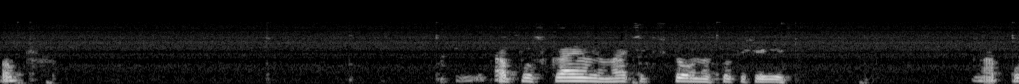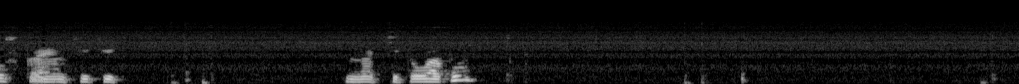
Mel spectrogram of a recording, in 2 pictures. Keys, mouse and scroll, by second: 0.0 click, 0.4 scroll up 1, 0.5-2.7 middle drag, 3.4 middle click, 6.3 scroll up 1, 6.5 middle click, 7.7 click, 8.6-10.1 middle drag, 10.6 r, 11.8 click, 12.3-15.2 middle drag, 17.1 click, 20.1 middle click.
